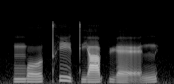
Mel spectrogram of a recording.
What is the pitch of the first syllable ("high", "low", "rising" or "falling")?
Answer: rising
